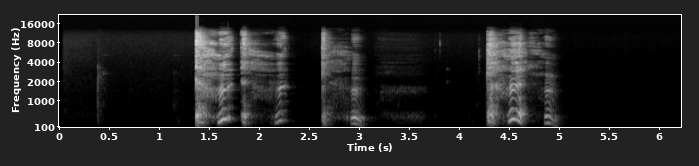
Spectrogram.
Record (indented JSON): {
  "three_cough_length": "6.2 s",
  "three_cough_amplitude": 30231,
  "three_cough_signal_mean_std_ratio": 0.31,
  "survey_phase": "beta (2021-08-13 to 2022-03-07)",
  "age": "65+",
  "gender": "Female",
  "wearing_mask": "No",
  "symptom_cough_any": true,
  "symptom_runny_or_blocked_nose": true,
  "symptom_shortness_of_breath": true,
  "symptom_sore_throat": true,
  "symptom_fever_high_temperature": true,
  "symptom_headache": true,
  "smoker_status": "Never smoked",
  "respiratory_condition_asthma": false,
  "respiratory_condition_other": false,
  "recruitment_source": "Test and Trace",
  "submission_delay": "1 day",
  "covid_test_result": "Positive",
  "covid_test_method": "LFT"
}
